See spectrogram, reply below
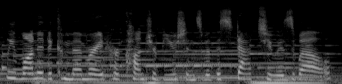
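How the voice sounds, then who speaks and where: A woman's voice: fairly high pitch, fairly even intonation, brisk, natural voice. A woman playing a respectful, grateful townswoman in a video game. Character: grateful, respectful townswoman honouring her leader. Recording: loud plucked music behind the voice.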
